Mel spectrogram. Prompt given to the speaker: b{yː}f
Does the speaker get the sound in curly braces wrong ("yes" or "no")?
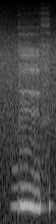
no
